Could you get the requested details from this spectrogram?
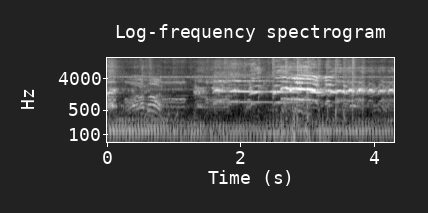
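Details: Balenggek crowing roosters at a training session in Ampang Kualo, Solok; overlapping crows with arched harmonic notes early, then a loud drawn-out crow rising in the second half, low hum underneath.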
